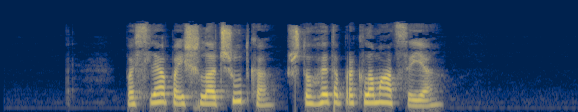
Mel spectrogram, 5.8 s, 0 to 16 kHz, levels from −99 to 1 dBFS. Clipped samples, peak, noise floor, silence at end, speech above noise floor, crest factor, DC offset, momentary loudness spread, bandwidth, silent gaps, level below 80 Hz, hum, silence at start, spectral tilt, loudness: under 0.1%; -4 dBFS; -79 dBFS; 1.35 s; 59 dB; 20 dB; under 0.1%; 10 LU; 8.4 kHz; none; -64 dBFS; none; 1.3 s; -3.5 dB/octave; -20 LUFS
